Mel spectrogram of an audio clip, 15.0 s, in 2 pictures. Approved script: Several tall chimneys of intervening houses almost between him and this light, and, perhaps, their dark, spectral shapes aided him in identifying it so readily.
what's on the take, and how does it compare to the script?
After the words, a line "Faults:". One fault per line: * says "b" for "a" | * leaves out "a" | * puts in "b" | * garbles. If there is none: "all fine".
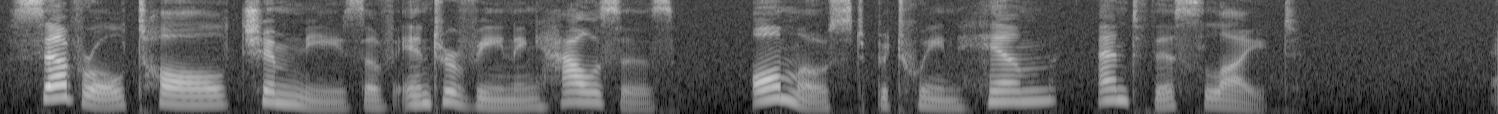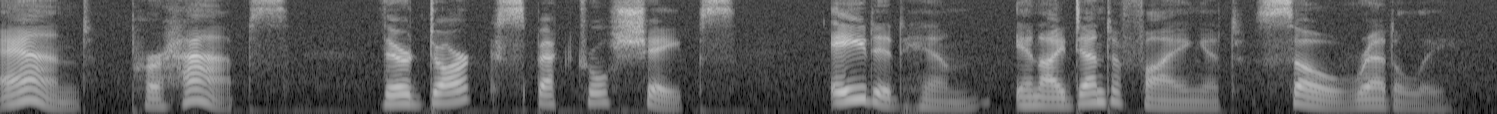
Several tall chimneys of intervening houses almost between him and this light, and, perhaps, their dark, spectral shapes aided him in identifying it so readily.
Faults:
all fine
